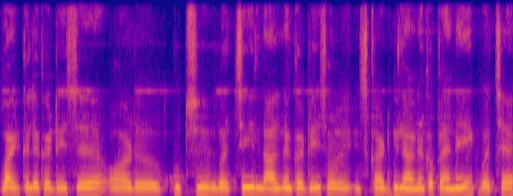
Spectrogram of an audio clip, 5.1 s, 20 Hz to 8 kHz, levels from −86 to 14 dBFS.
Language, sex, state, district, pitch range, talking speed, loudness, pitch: Hindi, female, Bihar, Katihar, 195-205 Hz, 270 wpm, -14 LUFS, 200 Hz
